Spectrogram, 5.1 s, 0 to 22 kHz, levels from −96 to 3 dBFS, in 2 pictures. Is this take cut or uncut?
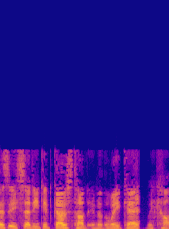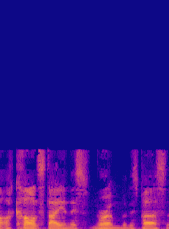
cut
